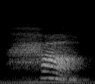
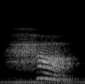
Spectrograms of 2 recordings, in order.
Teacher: Ha harfi boğazdan söylenen bir harf. Kalın ve tok bir şekilde söyleyeceksiniz. Biraz boğazınızı sıkmanız gerekiyor bu harfi söylerken.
